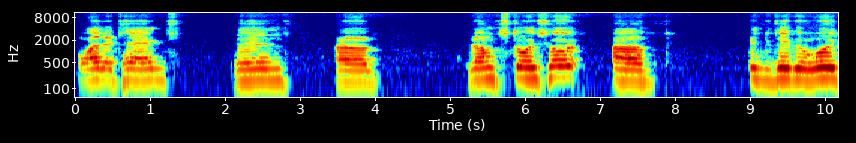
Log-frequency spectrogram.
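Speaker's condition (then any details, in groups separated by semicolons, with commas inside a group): Cerebral palsy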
